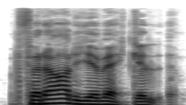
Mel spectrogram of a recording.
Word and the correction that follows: förargelseväckande: Vad fan, det är svårt. – Förargelseväckande. – Där ja.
